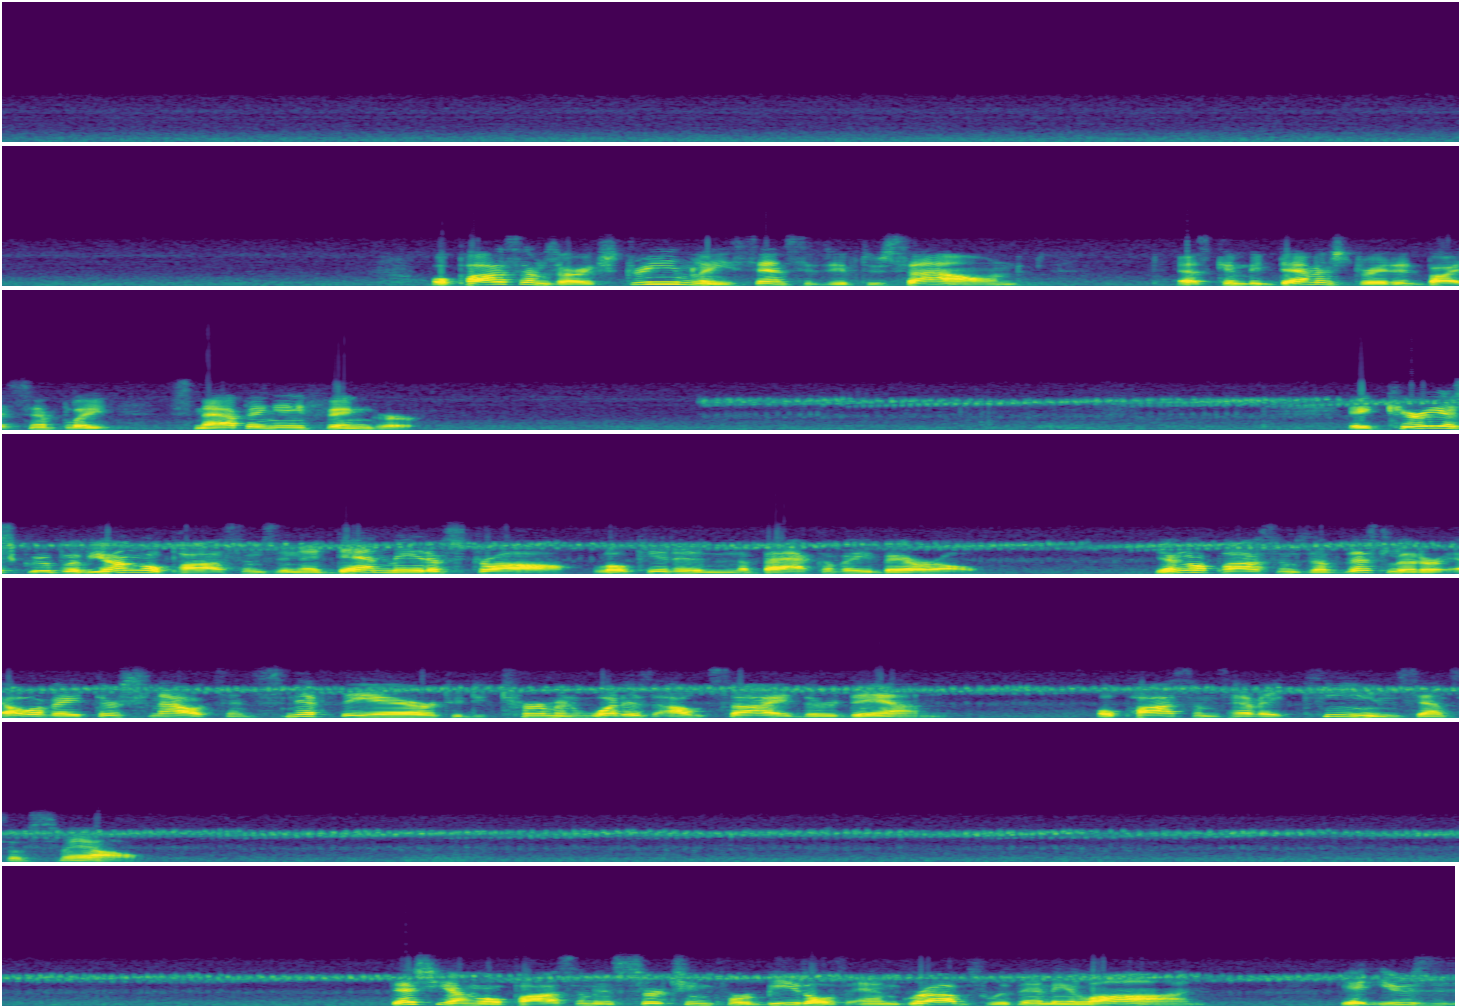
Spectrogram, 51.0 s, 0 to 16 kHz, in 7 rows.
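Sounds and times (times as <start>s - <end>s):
crickets chirring: 0.0s - 50.9s
faint hiss: 0.0s - 50.9s
high-pitched insect trill: 9.2s - 16.7s, 18.1s - 50.9s.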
